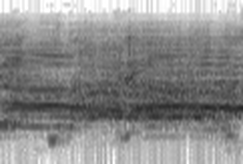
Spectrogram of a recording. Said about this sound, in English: There's a great scream coming up here that leads into the guitar solo. Let's hear that scream.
